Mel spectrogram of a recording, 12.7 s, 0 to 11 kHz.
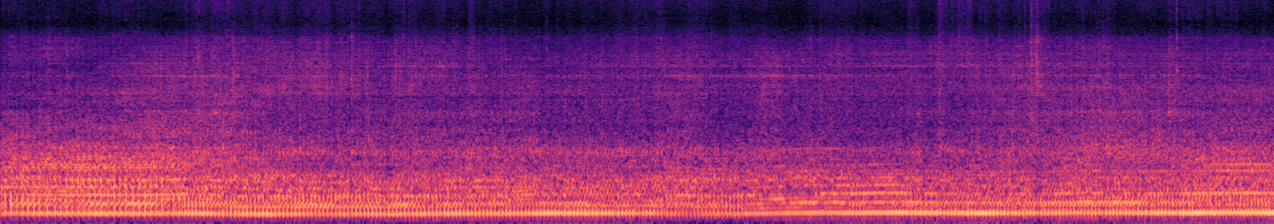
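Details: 1985 Lawn Boy model 7350 two-stroke mower, revived after sitting outside for at least three years, cutting heavy weeds on raised wheels. Steady buzzing drone that dips slightly under load without stumbling. Runs well; the owner thinks the RPM is a little low.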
